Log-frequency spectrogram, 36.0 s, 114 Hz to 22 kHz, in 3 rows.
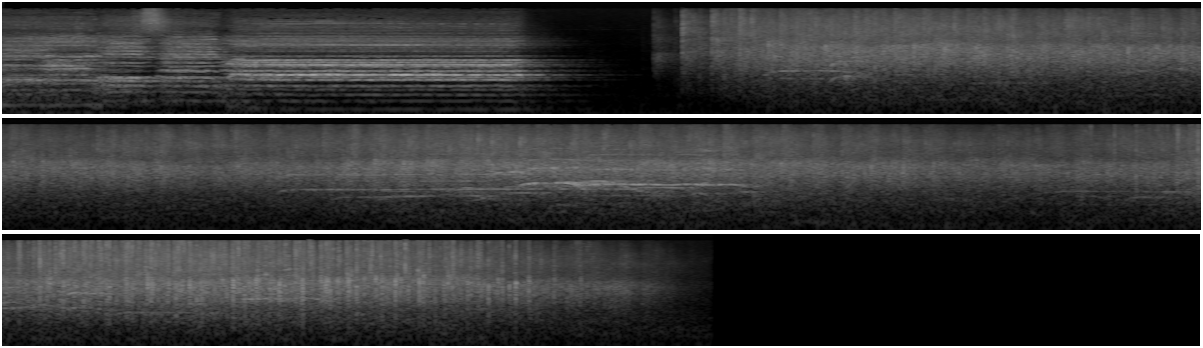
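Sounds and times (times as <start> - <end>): choir singing chord: 0.0 - 5.9
audience applauding: 6.5 - 30.8.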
